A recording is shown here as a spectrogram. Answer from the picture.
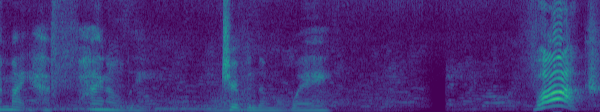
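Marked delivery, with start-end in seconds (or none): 4.0-4.4 a high, loud, raw curse; furious yell. Acted. Tasha alone curses at herself, high furious yell. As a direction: scream it out in frustration.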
